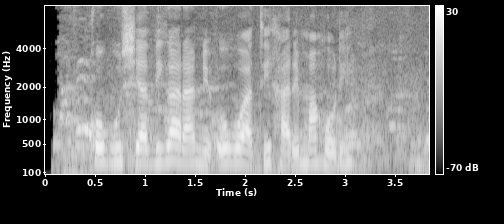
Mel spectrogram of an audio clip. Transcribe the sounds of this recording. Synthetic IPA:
koɣuʃiaðiɣaɾaneʔoɣwatihaɾemaɦoɾi

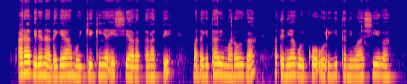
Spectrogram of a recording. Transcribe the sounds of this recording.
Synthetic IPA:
aɾaðiɾɛnadɛɣɛjamoiɡeɡiɲa̰ʔḛʃiaɣataɣate | madaɣitaɾimaɾɔiɣaː | teneaɣoekwɔ̰ʔoɾiɣitaniwaʃieɣa

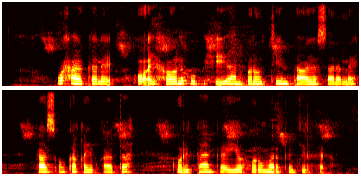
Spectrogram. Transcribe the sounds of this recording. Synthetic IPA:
wɑħɑːkʰɐlɛʔɔːʔɛjħɔːlɐɦʊbɪħɪjaːnbɐɾɔːt̪ʰiːnt̪ʰaːjɔsɐɾɐlɛ | kʰaːsɔːkʰɐqɑjbqɑːt̪ʰɐ | ɡʰɔɾɪt̪ʰaːŋkʰɐijɞħʊɾʊmɐrkʰɐt͡ʃɪrkʰɐ

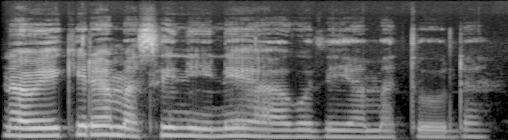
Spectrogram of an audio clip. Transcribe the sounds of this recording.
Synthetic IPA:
nawekiɾɛmasiniːnɛaɣoðijamatuda

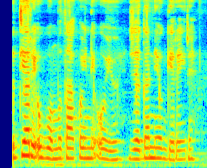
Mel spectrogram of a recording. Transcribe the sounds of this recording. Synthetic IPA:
otiaɾeʔoɣwɔmoðaːkɔineʔojod͡ʑɛɡanejɔɡɛɾɛiɾɛ

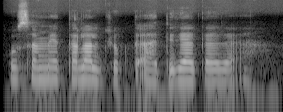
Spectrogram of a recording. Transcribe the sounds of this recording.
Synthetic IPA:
ʊsɐmɛt̪ʰːɐlaːld͡ʒɔɡt̪ʰɐ̰ʔɐ̰hd̪ɪɡaːɡaɣa̰ʔ

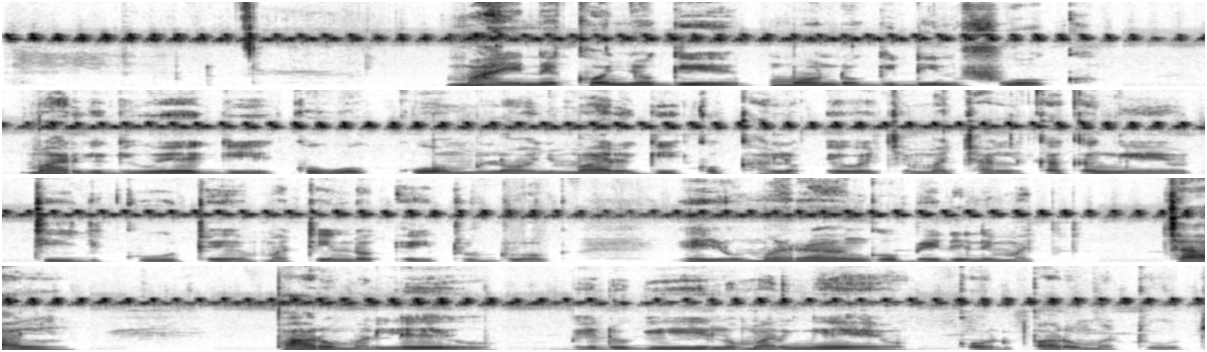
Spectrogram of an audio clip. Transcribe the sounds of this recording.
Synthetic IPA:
maɪnɛkʰɔɲɔɡɪmɔndɔɡɪdinfwok | marɡɪɡɪweɡɪkowokːwomlɔɲmarɡɪkɔkʰalɔewet͡ʃemat͡ʃalkakaŋejɔtid͡ʒkutʰematɪndɔeitudwokejomaɾaŋɡobedenɪmat͡ʃal | paɾɔmaleobedoɡɪelomarŋɛjɔkɔdpaɾɔmatut

